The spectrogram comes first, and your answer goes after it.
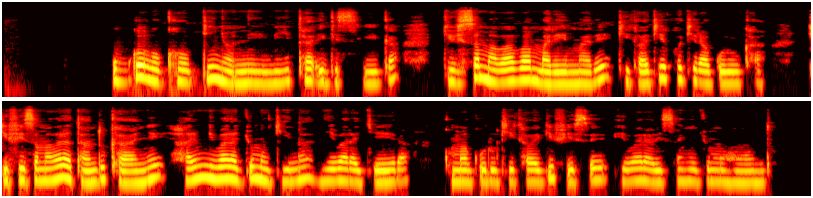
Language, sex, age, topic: Rundi, female, 18-24, agriculture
